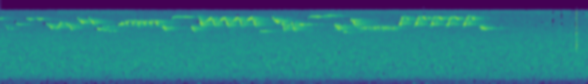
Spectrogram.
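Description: A Eurasian wren pours out a long, very high, rapid song of sharp trills and zigzag phrases for about six seconds, over a steady rushing background hiss.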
